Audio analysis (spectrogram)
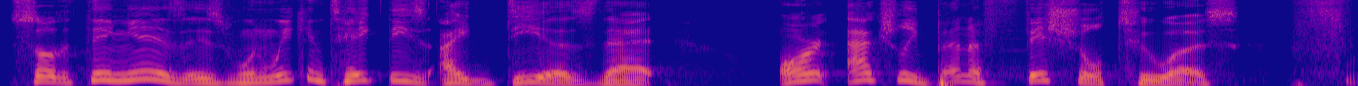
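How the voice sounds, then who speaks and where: A male podcast host talks in a loose, rambling, conversational style. His voice sits a little high for a man and moves around a lot in pitch, giving an animated, opinionated delivery. The sound is very dry, with no room echo. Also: unhurried. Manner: animated, rambling, frequently swearing. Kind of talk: casual opinionated podcast talk.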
